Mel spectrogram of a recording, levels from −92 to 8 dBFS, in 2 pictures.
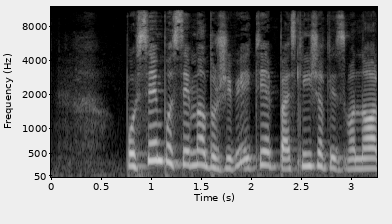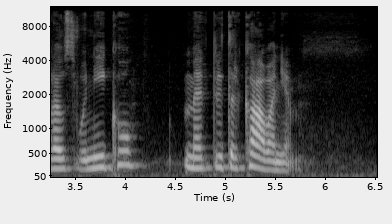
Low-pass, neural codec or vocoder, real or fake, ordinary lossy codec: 10.8 kHz; codec, 24 kHz, 0.9 kbps, WavTokenizer, medium speech release version 2; fake; none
